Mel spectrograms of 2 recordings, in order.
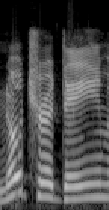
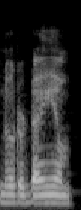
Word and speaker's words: Notre Dame: So, Notraame has already been t taken. Machu Picchu's already been taken pronounced Notre Dame.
